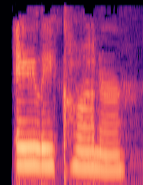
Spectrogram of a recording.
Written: aleconner

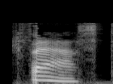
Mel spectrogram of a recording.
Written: faster

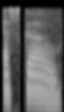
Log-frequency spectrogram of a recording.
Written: Escaut

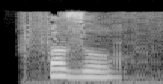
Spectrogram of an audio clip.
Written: fuzzled

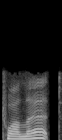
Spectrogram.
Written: toilette

